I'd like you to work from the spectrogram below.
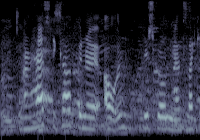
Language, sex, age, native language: Icelandic, female, 13, Icelandic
